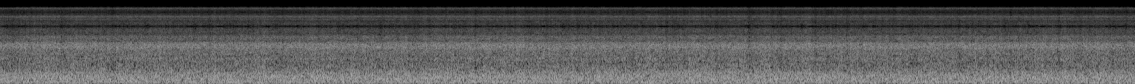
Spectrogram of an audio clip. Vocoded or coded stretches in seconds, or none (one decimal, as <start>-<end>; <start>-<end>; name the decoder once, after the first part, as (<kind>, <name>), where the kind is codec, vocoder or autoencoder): 9.5-11.4 (vocoder, BigVGAN v2)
